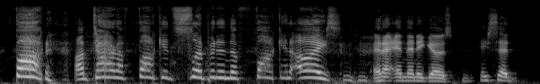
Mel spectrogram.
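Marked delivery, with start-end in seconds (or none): 0.2-3.4 put-on scream, higher and louder. Retelling someone slipping on ice and swearing: imitating someone screaming. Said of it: "he's screaming "fuck" at the top of his lungs".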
